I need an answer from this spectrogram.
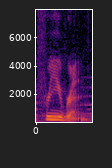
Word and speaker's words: Frieren: Frieren.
